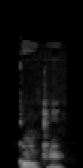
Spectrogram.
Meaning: third-person plural present indicative/subjunctive of conclure
- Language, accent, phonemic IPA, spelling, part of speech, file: French, Canada, /kɔ̃.kly/, concluent, verb, LL-Q150 (fra)-concluent.wav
